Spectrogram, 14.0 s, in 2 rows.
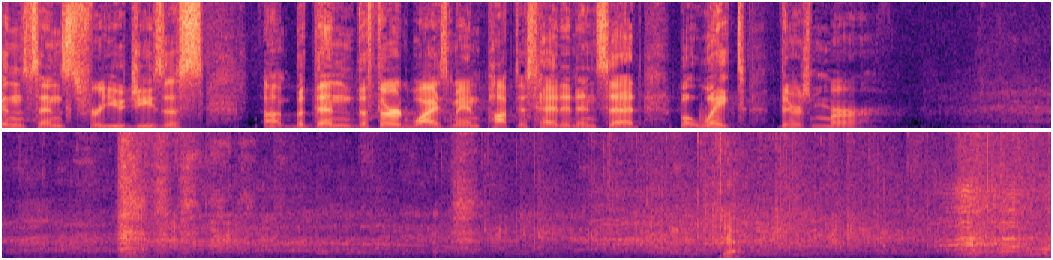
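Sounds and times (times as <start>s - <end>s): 
speech: 0.0s - 5.8s, 11.8s - 12.0s
laughter: 6.4s - 10.7s, 13.1s - 13.9s
congregation applauding: 7.7s - 13.9s.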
